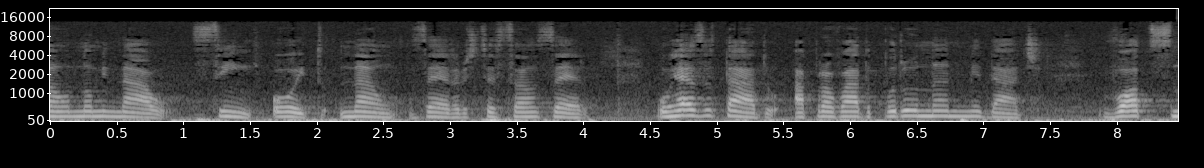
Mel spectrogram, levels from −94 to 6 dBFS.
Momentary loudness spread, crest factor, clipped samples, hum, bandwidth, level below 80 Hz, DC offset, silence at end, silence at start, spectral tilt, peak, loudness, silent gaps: 10 LU; 16 dB; under 0.1%; none; 14 kHz; -36 dBFS; under 0.1%; 0 s; 0 s; -6.5 dB/octave; -10 dBFS; -27 LUFS; none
